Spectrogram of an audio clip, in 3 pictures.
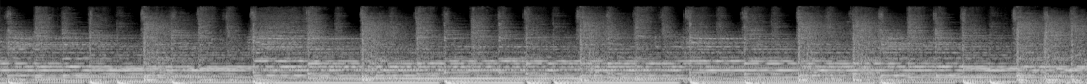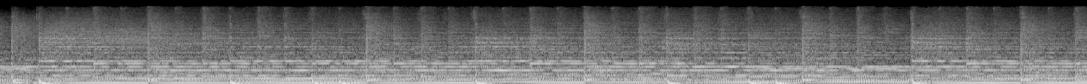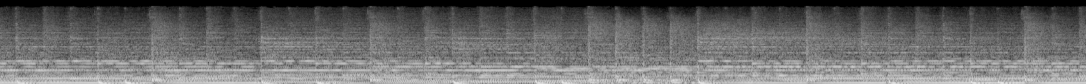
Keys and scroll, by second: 0.4-1.6 typing, 12.0 ctrl+v, 14.1 ctrl+d, 14.8-15.7 typing, 19.2 ctrl+d, 19.7 ctrl+-, 20.4 ctrl+=, 23.6 Return, 25.3 Return, 26.6 Return, 28.5 v, 30.1 ctrl+d, 31.4-32.6 typing.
